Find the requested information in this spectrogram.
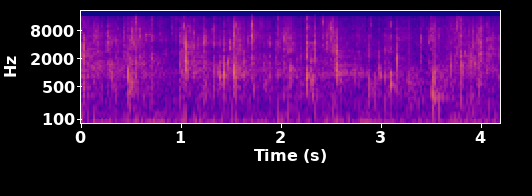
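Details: Lucky, a two-and-a-half-year-old male English Labrador, gnaws raw meat, making rapid wet crunches and snappy bites that follow closely one after another.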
